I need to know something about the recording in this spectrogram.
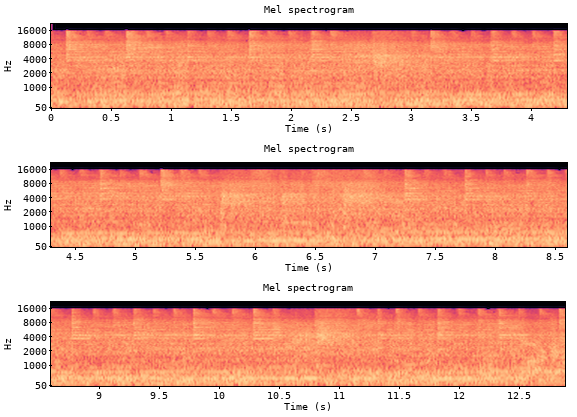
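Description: Black metal band playing live and loud: distorted electric guitars over fast drumming, in an instrumental passage without vocals.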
